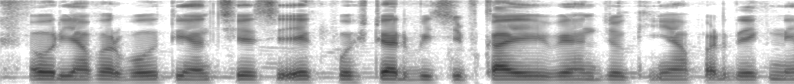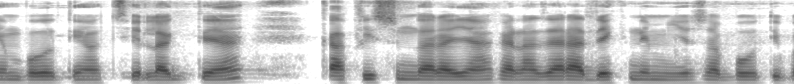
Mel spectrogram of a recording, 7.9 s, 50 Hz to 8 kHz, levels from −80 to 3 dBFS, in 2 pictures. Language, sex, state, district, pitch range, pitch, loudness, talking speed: Maithili, male, Bihar, Purnia, 115-120 Hz, 115 Hz, -23 LUFS, 270 wpm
